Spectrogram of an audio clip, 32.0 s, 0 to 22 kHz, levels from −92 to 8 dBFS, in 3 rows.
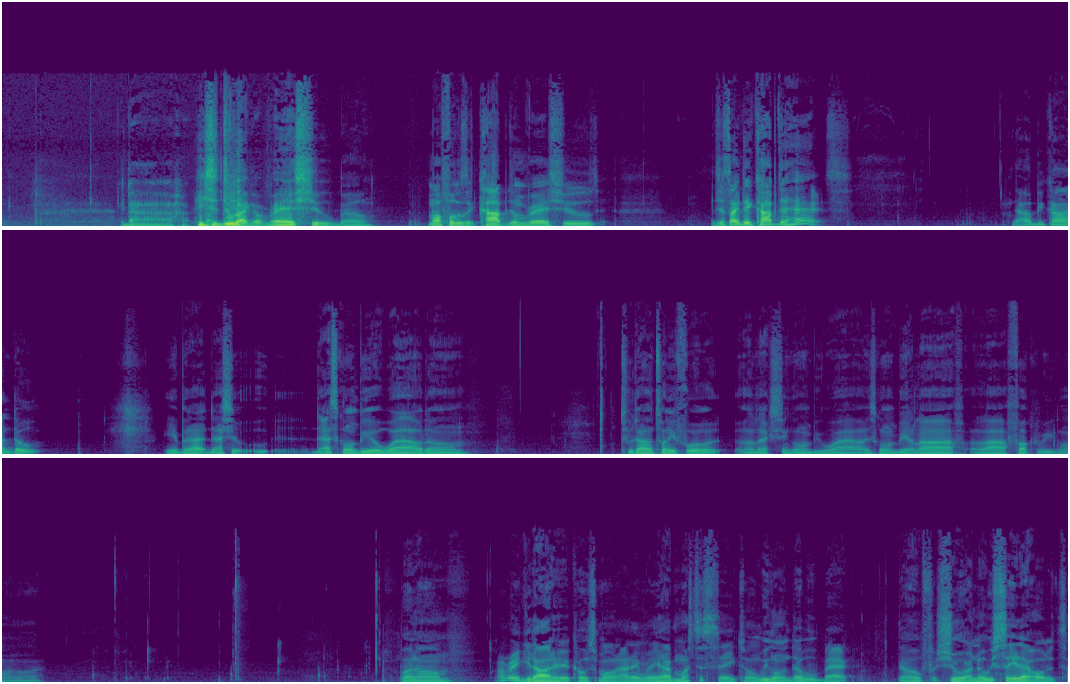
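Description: The speech clip has repeated microphone overload early on. Between 1.97 and 2.4 s the peaks are flattened hard, running about 6 dB past the converter's limit with roughly a tenth of the samples clipped, which gives those syllables a harsh, crackling edge. Shorter, milder clipping follows at 2.87 to 2.89 s, about 1 dB over, and at 4.89 to 4.93 s, about 2 dB over. The likely cause is a microphone input volume set too high, so the loudest moments exceed the converter's ceiling and their tops are sheared off. Alongside this, the whole signal, background included, drops in level in abrupt steps as the microphone volume is stepped down: about 3 dB at 1.99 s, about 8 dB at 3.15 s, about 4 dB at 4.95 s and about 5 dB at 7.8 s. The first and third steps come directly on the heels of clipped peaks, and the pattern likely reflects the call software detecting an overloaded input and cutting the device gain in single increments rather than ramping it smoothly.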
